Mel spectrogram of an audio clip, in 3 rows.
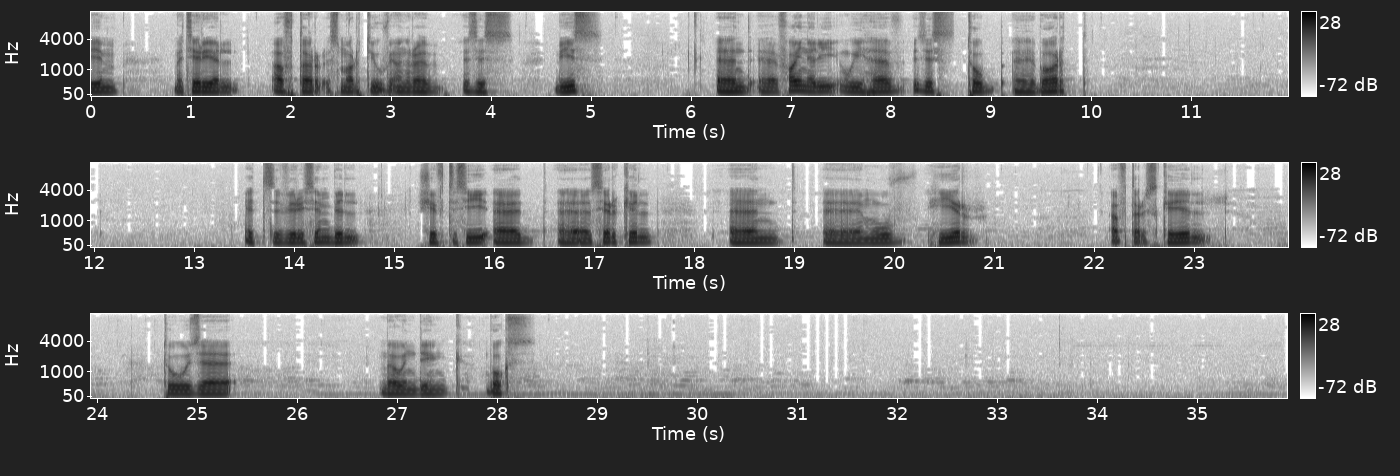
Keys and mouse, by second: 3.4-7.8 drag, 7.8 KP_1, 15.8 shift+c, 16.3 shift+a, 20.5-22.9 drag, 22.9 s, 24.8-27.1 drag, 29.2 s, 31.1-33.1 drag, 33.4 s.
